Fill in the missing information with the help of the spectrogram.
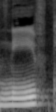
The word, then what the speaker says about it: Neve: Also, I didn't like the fact that I looked up Neve Campbell, and her name is pronounced Nev. Nev Campbell? It's Neve. It is Neve.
